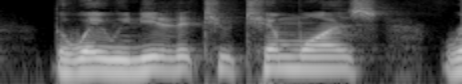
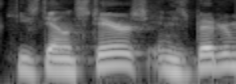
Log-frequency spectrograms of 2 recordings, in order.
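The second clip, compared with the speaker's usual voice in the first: usual speaking voice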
